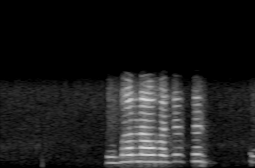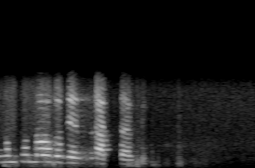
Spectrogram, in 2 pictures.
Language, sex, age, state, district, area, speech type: Hindi, female, 45-60, Uttar Pradesh, Ayodhya, rural, conversation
